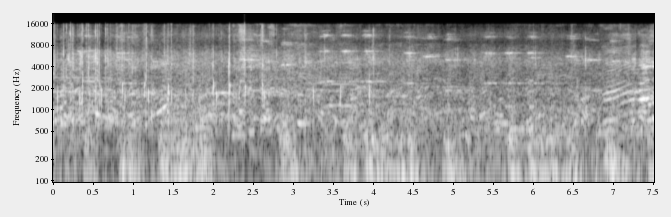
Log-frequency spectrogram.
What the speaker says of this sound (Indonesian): Beri tepuk tangan yang meriah untuk Paskibraka Kapanewon Kretek.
